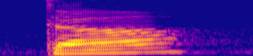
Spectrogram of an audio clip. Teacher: Kalau tuan-puan sebut ta, tuan-puan akan perasan lidah berada rendah sahaja di bawah. Okey, dan of course dia akan mengeluarkan bunyi yang nipis sahaja. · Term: istifal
